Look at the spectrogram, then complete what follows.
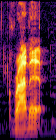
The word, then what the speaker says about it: granite: from my mob farm Granite the block was Granite there we go it threw me off it any had two syllables I was thinking it was like Granite but no it's just granite and it doesn't even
